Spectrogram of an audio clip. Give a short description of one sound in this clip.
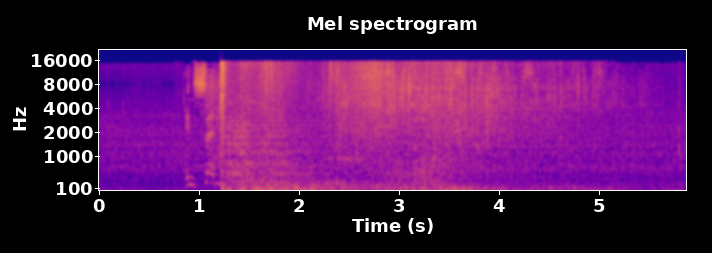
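Fire bursts with a roar and crackles.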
